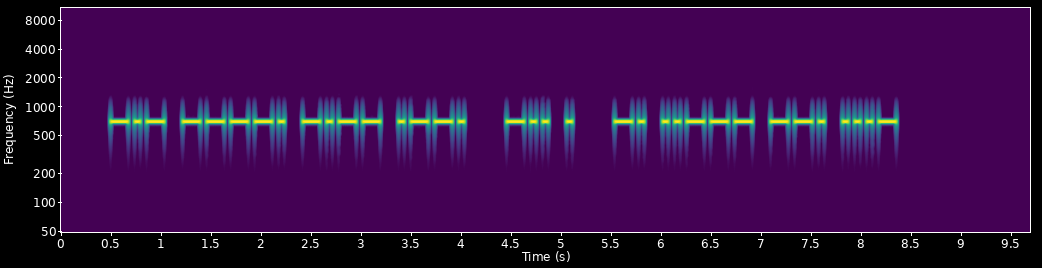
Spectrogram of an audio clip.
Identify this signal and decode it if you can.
Morse code, heard as a keyed tone, about 20 wpm, 700 Hz. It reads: K9YP DE N2GV
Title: USA Callsign DE Callsign - 4 Characters - 20wpm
